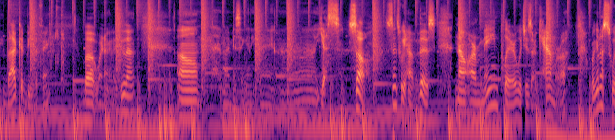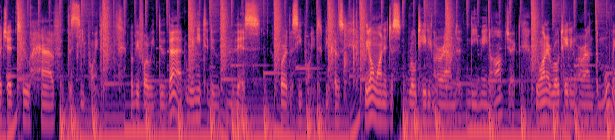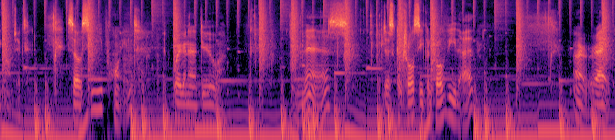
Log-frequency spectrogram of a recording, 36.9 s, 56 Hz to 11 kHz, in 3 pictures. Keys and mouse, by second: 1.1 ctrl+s, 7.7 click, 8.5 click, 8.7 click, 12.3 click, 12.5 click, 12.8 ctrl+c, 13.5 click, 13.6 ctrl+click, 13.8 ctrl+v, 14.4 ctrl+s, 14.6 click, 15.6-17.1 drag, 18.3 click, 19.3 Return, 28.6-29.6 drag, 29.8 ctrl+c, 30.2 click, 30.5 ctrl+v, 31.0 click, 31.1 click, 31.4 ctrl+c, 31.7 click, 31.8 click, 32.1 ctrl+v.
